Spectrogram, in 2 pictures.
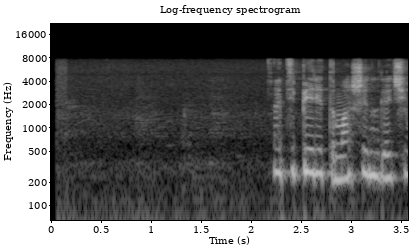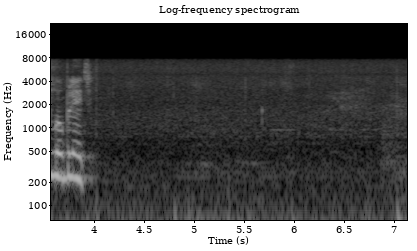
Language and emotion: Russian, neutral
